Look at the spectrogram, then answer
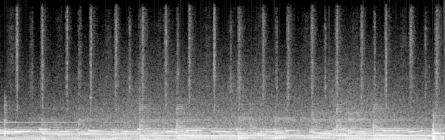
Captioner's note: water rushing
